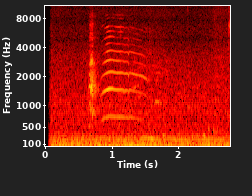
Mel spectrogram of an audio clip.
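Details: A ginger cat that lives in a basement and came outside wanting food gives one clear, drawn-out meow that rises slightly then falls away, over a steady low background rumble.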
